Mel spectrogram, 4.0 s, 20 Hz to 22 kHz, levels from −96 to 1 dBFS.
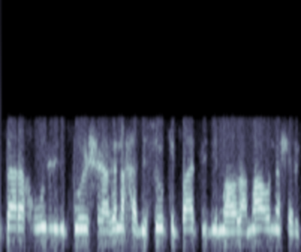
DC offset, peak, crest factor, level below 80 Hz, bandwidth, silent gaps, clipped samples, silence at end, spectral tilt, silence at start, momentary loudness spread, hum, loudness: under 0.1%; 0 dBFS; 16 dB; -58 dBFS; 3.8 kHz; none; under 0.1%; 0.05 s; -11 dB/octave; 0.1 s; 4 LU; none; -16 LUFS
